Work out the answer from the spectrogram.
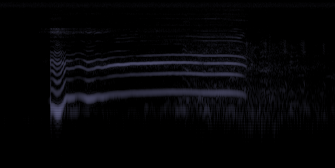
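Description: A young child cries in a single high, sustained wail lasting about two seconds. The cry wavers briefly at its onset, then holds a steady pitch before fading into quieter sobbing.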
